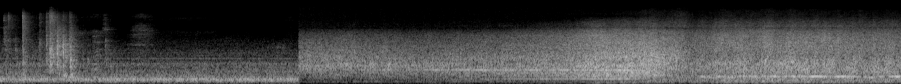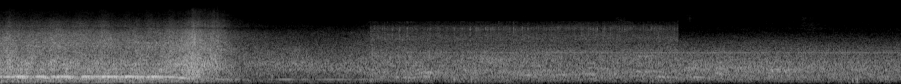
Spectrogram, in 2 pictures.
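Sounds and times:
high-speed train passing: 0:01.8 - 0:18.0
whining tone dropping in pitch: 0:03.0 - 0:12.7.

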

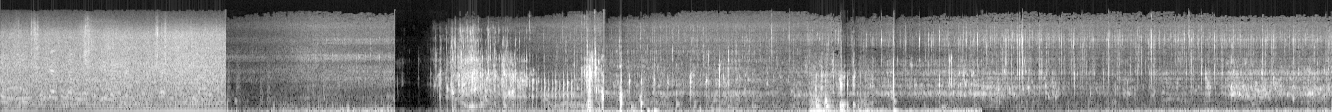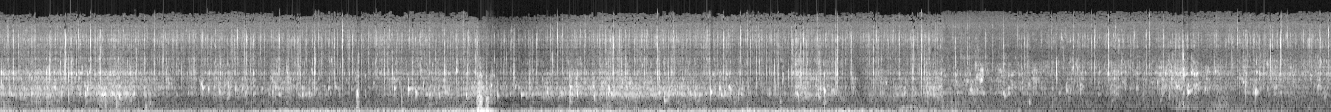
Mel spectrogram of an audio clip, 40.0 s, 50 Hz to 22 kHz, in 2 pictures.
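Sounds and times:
steady low rumble: 0:00.0 - 0:06.0, 0:15.8 - 0:35.7
muffled underwater water sloshing: 0:00.0 - 0:39.9.

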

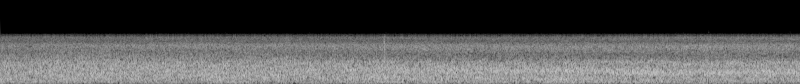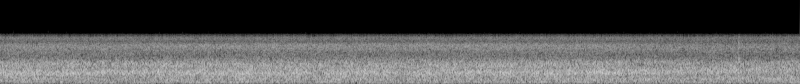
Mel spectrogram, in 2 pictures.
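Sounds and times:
waterfall roaring: 0:00.0 - 0:16.0.

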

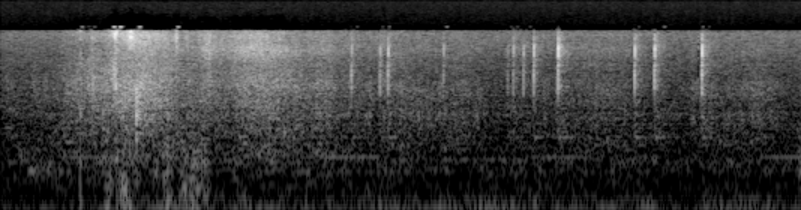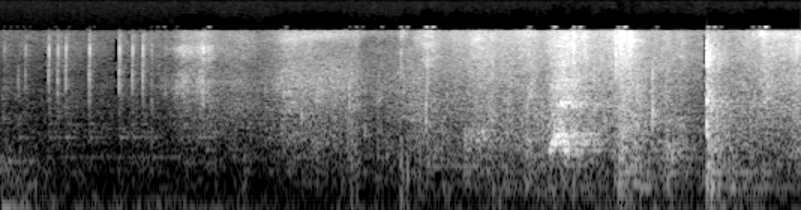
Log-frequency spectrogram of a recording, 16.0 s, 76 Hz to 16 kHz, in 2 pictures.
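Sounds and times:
light irregular clicks: 0:03.4 - 0:07.3, 0:08.0 - 0:10.2.

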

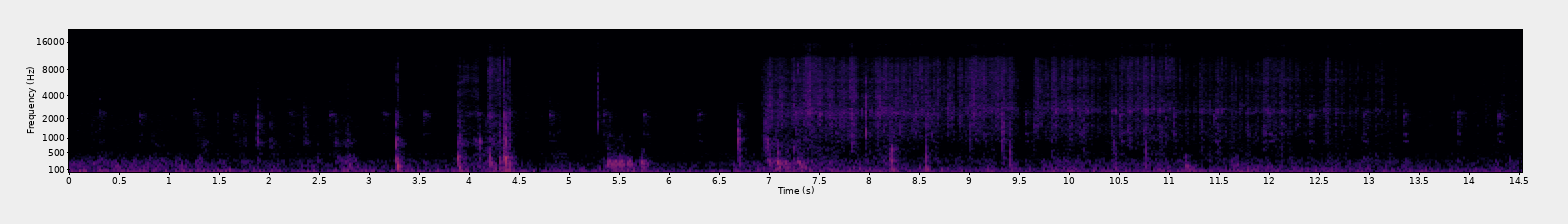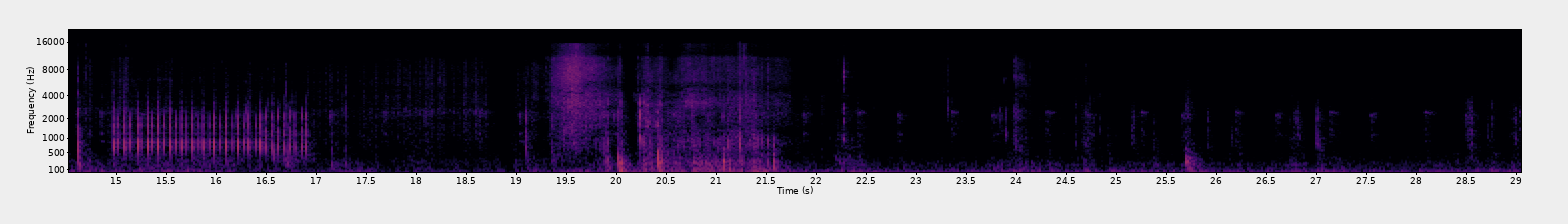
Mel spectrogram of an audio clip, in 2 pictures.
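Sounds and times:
paper pouch rustling: 0:07.0 - 0:12.9
pouch shaking rhythm: 0:07.0 - 0:13.3, 0:14.5 - 0:18.7.

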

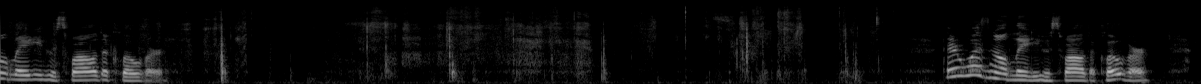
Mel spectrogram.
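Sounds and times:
book pages turning: 0:00.0 - 0:09.0.

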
